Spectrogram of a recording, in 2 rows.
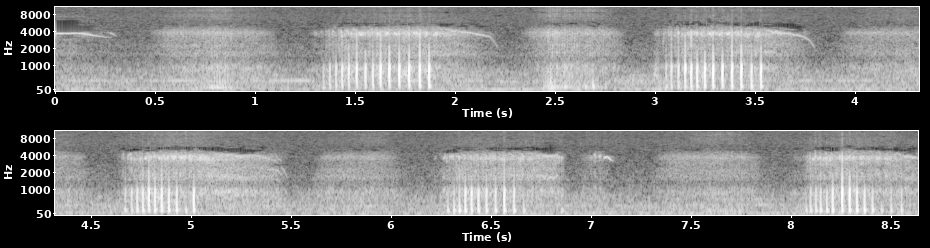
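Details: Sleeping dog snoring after a long day of hard play, with Lord of the Rings playing: regular snores about 37 a minute, each a rough rattling burst with a whistling edge, under faint background music.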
